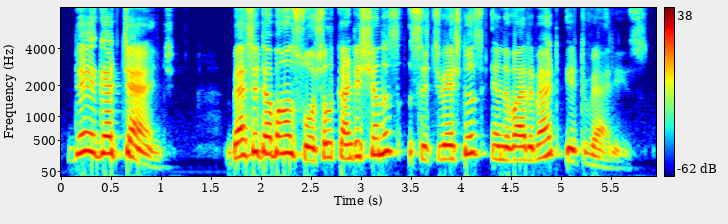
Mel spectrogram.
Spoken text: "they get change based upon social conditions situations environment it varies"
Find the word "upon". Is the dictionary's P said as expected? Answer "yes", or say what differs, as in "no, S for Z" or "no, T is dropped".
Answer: no, B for P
